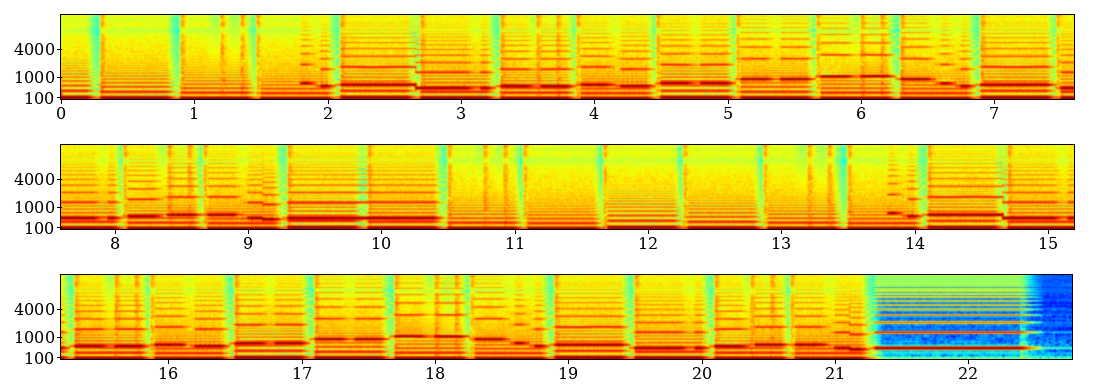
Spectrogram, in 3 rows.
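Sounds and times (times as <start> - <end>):
chiptune music on a MOS6581R4 sound chip: 0.2 - 22.6.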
